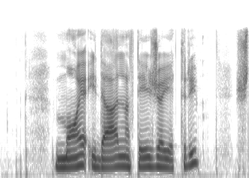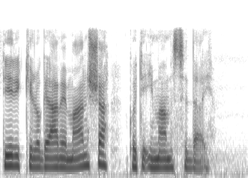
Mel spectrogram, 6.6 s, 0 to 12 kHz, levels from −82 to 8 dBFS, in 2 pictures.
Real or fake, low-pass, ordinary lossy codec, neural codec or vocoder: real; 7.2 kHz; none; none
